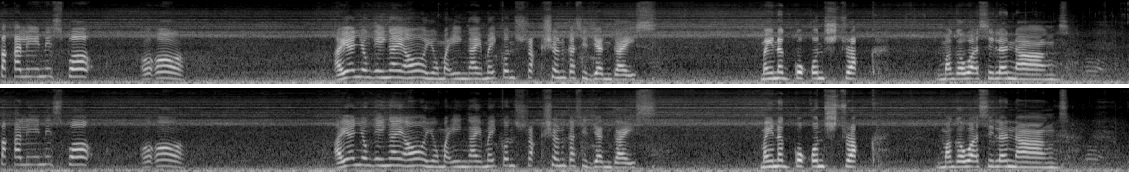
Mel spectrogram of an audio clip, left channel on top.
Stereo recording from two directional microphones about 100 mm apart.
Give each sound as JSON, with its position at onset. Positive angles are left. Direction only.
{"t": 0.0, "sound": "speech", "side_deg": 10}
{"t": 1.4, "sound": "speech", "side_deg": 25}
{"t": 3.3, "sound": "a man's voice", "side_deg": -5}
{"t": 6.1, "sound": "speech", "side_deg": -25}
{"t": 7.6, "sound": "speech", "side_deg": -20}
{"t": 7.9, "sound": "speech", "side_deg": -45}
{"t": 9.4, "sound": "speech", "side_deg": -30}
{"t": 10.2, "sound": "speech", "side_deg": -40}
